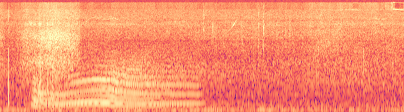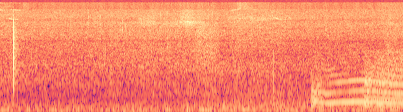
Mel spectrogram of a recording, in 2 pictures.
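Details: Sleeping cat snoring, with a long wavering whistled breath that drops then flattens, a quiet gap with one sharp click, then another whistled breath beginning, all over a steady low hum.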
